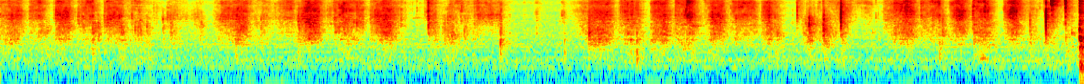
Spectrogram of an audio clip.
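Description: Scissors cutting through a sheet of paper, a run of short snips.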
